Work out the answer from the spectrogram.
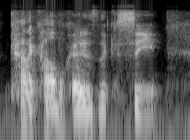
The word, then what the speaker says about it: xi: of complicated is the c he puts here the x in axiom so it's sort of a blend together of those two sounds so from you you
